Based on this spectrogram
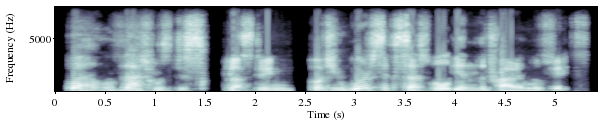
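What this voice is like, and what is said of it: Scary character voice. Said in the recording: “in my last scary voice”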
